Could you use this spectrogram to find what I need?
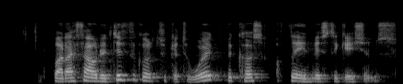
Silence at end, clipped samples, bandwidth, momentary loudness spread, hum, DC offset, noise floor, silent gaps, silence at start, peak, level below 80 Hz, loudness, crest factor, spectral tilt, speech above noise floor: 0.05 s; under 0.1%; 8.2 kHz; 9 LU; none; under 0.1%; -60 dBFS; none; 0.55 s; -10 dBFS; -72 dBFS; -31 LUFS; 22 dB; -4 dB/octave; 29 dB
